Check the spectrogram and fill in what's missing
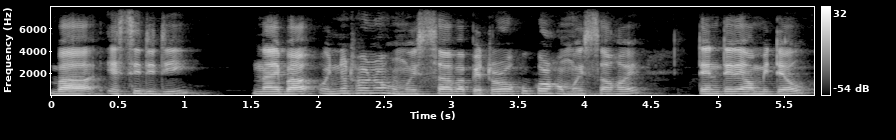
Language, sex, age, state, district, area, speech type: Assamese, male, 18-30, Assam, Lakhimpur, rural, spontaneous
